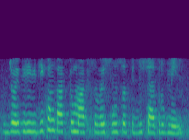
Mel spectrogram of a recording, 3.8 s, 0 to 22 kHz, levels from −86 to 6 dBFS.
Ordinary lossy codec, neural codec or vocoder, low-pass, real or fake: AAC, 16 kbps; codec, 44.1 kHz, 3.4 kbps, Pupu-Codec; 7.2 kHz; fake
